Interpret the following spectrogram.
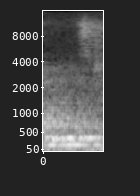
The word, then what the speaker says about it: honest: H remains silent and second letter हमारा vowel, इसलिए हम ए एन यूज करेंगे आवर एंड ऑनेस्ट के पहले.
